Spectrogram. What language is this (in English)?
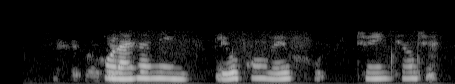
Chinese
